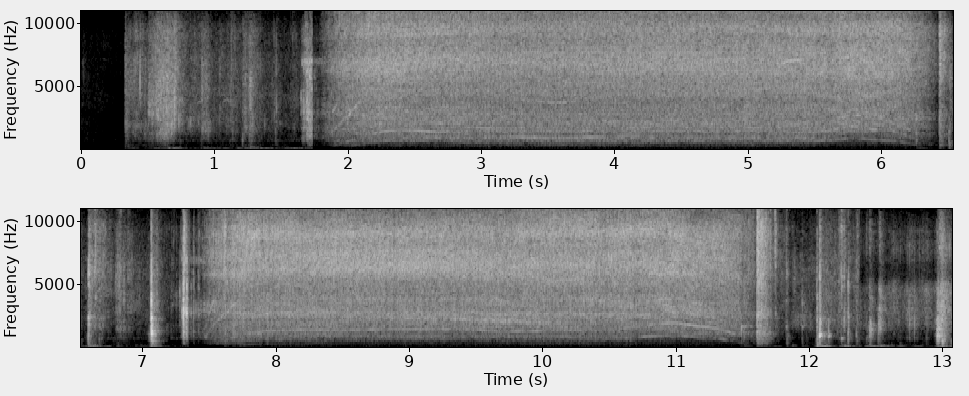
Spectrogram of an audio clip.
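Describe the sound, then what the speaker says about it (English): An electric chainsaw cuts firewood at an off-grid property in Portugal, making two long, steady, high-pitched buzzing cuts separated by a short pause, with knocks and handling noises between and around them. "What are your thoughts on the electric chainsaw?"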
